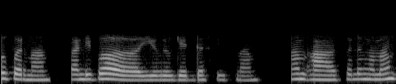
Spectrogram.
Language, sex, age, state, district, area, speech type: Tamil, female, 30-45, Tamil Nadu, Ariyalur, rural, conversation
